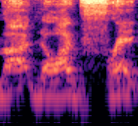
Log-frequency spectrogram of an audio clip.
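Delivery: very deep, angry character voice. A green bolt character introduces himself, in a very deep angry voice. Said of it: "a very deep, angry voice".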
